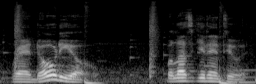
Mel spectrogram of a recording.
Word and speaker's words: Redodo: that's exactly how they told me it was pronounced rodio not Roto and uh I may say it wrong every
